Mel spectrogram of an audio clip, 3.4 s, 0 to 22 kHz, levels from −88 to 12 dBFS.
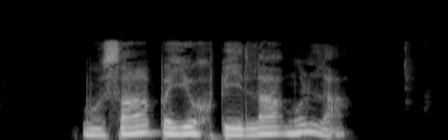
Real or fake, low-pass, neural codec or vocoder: real; 7.2 kHz; none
